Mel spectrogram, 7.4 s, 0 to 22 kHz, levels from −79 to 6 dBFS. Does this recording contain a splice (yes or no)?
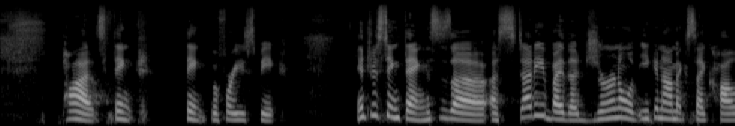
no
